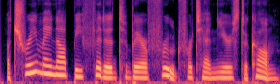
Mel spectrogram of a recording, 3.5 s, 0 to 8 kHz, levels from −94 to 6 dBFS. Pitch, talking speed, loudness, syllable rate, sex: 185 Hz, 240 wpm, -15 LUFS, 4.5 syllables/s, female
